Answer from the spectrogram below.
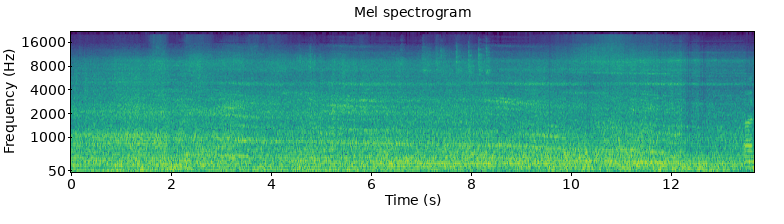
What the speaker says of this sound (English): But we've also got a service to Edinburgh arriving, which I think is 334.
